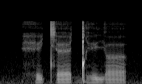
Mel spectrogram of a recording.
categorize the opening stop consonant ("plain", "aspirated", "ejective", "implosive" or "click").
aspirated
